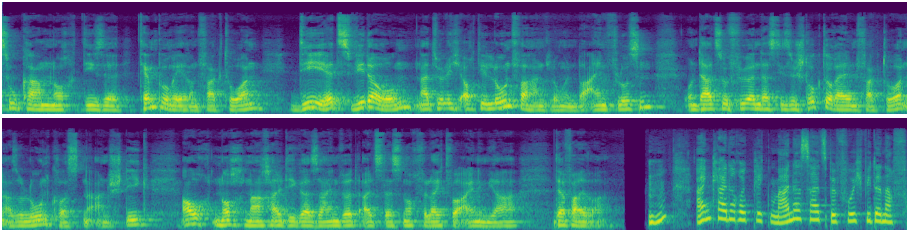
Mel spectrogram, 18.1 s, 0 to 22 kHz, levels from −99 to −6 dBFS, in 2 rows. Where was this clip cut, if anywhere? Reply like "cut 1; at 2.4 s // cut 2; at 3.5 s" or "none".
cut 1; at 10.8 s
